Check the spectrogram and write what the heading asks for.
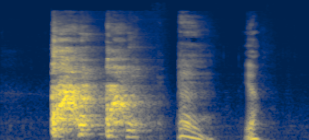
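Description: coughing into the microphone

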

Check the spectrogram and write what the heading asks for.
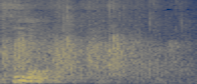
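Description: audience clapping hands

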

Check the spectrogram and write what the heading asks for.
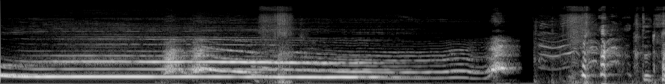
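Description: wolf howling sound effect

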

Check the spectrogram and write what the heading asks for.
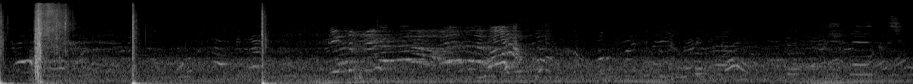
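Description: children playing outside

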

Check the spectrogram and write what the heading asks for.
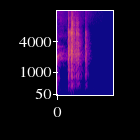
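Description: dice being rolled

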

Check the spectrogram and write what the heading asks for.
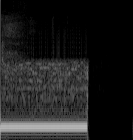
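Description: phone call ringing tone

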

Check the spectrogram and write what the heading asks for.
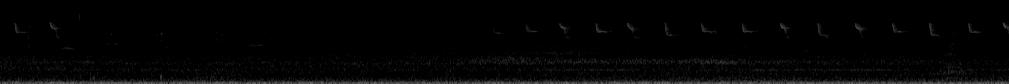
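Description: common chiffchaff singing

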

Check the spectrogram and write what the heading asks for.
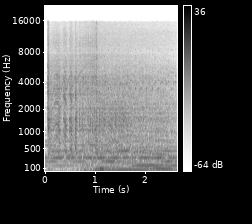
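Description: car engine starting

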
